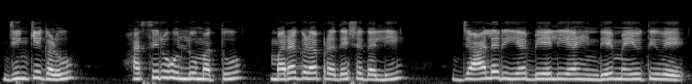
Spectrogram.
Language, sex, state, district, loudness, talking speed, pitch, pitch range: Kannada, female, Karnataka, Bidar, -14 LUFS, 85 wpm, 255 Hz, 245-270 Hz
